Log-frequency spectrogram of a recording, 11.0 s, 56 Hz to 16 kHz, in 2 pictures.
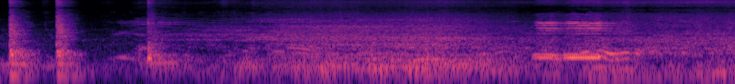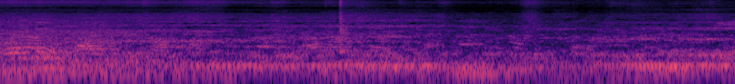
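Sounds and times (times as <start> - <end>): road traffic: 0.0 - 11.0
faint voices: 4.7 - 11.0.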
